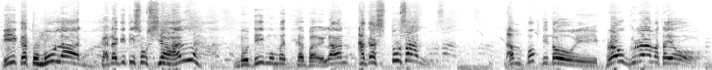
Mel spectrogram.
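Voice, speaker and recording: A man with an Ilocano accent announcing a radio drama in an emphatic, drawn-out, scripted style. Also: very high-pitched, very animated, pushed and bright. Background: music.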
